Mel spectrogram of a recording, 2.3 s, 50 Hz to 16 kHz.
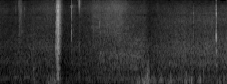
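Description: Centre-console armrest lid of a Mercedes-Benz CLK500 being handled and shut: one sharp click about half a second in, followed by soft rustling handling noise.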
